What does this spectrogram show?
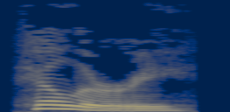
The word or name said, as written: hilary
